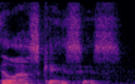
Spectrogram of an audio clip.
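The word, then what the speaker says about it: Eliskases: i'm pronouncing it wrong but it's it's it's spelled like ls cases e-l-i-s-k-a-s-e-s that's what you're talking about right pat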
